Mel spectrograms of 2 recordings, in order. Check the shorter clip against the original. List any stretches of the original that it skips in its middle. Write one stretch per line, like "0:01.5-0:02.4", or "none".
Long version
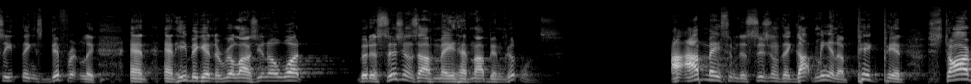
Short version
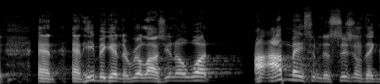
0:03.3-0:06.6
